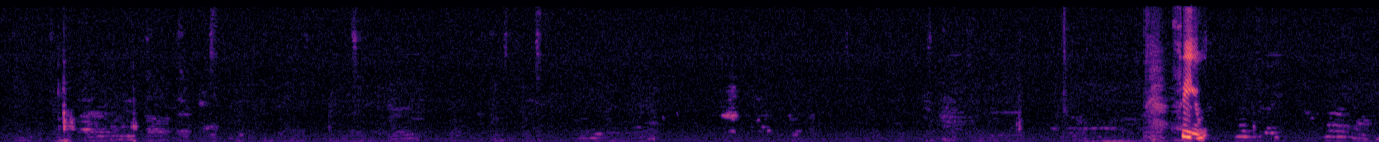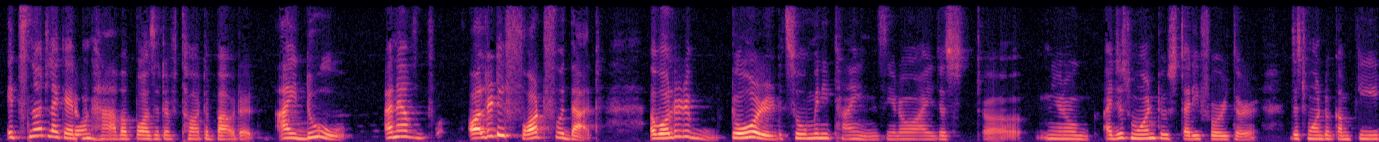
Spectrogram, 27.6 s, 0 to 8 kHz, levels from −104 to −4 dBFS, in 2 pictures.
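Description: Speech carried over a WebRTC call path, band-limited at 8 kHz in a way consistent with the G.722 codec, with no technical faults found.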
